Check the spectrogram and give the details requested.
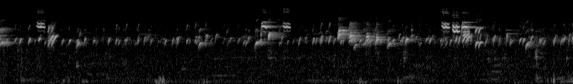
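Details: European goldfinch twittering, played to make a male goldfinch sing: a continuous chattering flow of rapid chirps, with louder buzzy, tinkling bursts roughly every one to one and a half seconds.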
